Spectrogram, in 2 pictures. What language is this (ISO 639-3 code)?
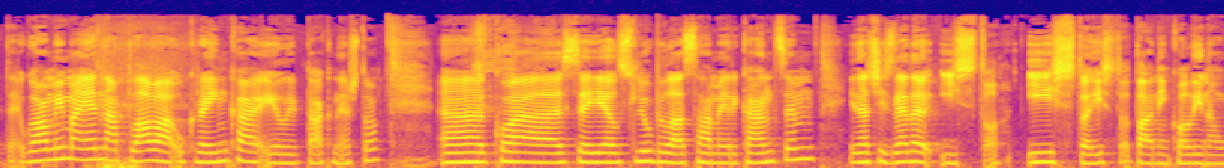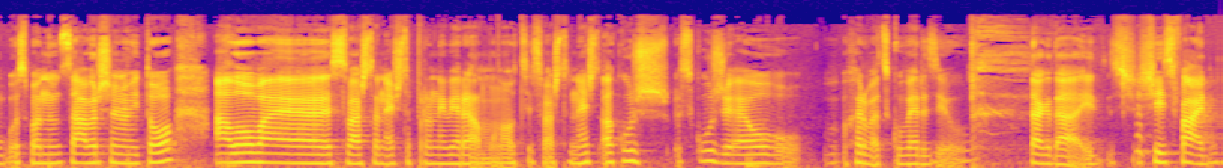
hrv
